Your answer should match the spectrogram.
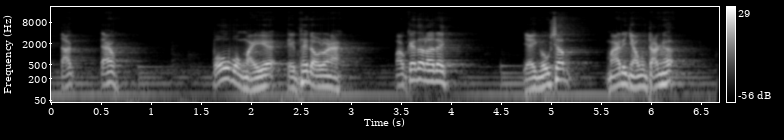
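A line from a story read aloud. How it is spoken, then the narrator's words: Joyful shout. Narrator (Vietnamese): Nó mừng trở hét lên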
